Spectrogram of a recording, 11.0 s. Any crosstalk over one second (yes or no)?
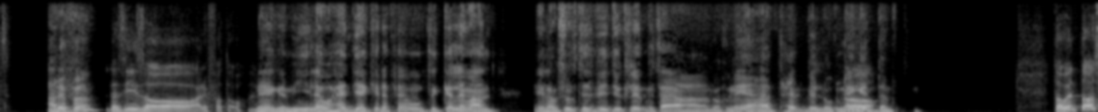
no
